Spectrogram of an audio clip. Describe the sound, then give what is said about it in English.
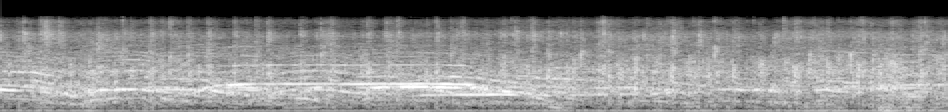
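A crowd of Lisbon Lion baseball fans, all on their feet with two outs, cheers and applauds nonstop: a dense, loud wash of clapping with excited voices shouting and whooping over it, holding steady from start to finish. “And the Lisbon Lion fans are pretty excited as they're all on their feet.”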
